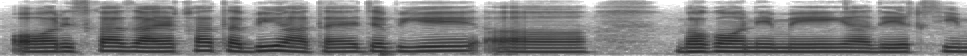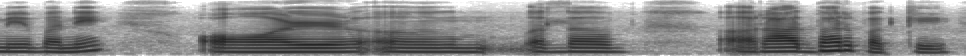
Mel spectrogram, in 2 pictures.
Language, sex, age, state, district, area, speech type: Urdu, female, 30-45, Delhi, South Delhi, rural, spontaneous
